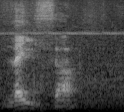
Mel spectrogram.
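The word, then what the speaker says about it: لَيْسَ: Donc d'abord, je ne suis pas lestu, tu n'es pas lesta, tu n'es pas féminin lesti, il n'est pas, donc c'est l'infinitif laïsa, c'est le seul où il n'y a rien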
